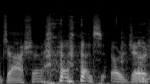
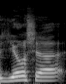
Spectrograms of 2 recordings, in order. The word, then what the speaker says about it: Josha: creators have done and everyone's calling him Joshua whatever and yeah that's really guilty of that so Yosha is the way to pronounce it and and from and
